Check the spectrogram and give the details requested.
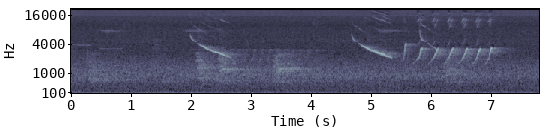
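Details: Northern Cardinals in Angrignon Park answer one another with song variants. A clear whistled downslur is followed by a second one that leads into five or six rising slurred notes. Faint thin high notes sit above, with a low background rumble.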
